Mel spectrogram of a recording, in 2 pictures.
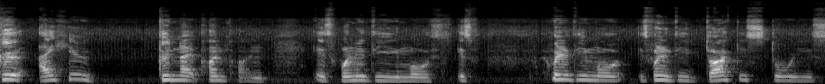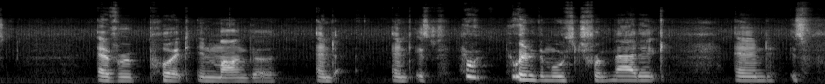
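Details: Adult male streamer with a self-described speech impediment causing stuttering and tripping over words; stuttering.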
